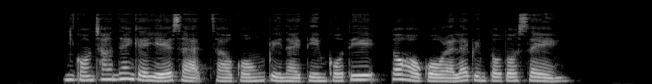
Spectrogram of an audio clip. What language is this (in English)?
Cantonese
